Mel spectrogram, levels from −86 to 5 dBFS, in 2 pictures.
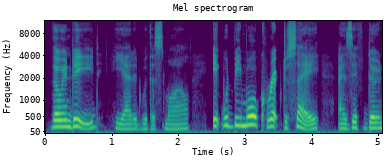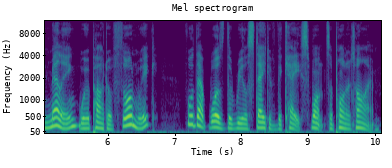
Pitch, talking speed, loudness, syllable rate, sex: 170 Hz, 200 wpm, -19 LUFS, 5.1 syllables/s, female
